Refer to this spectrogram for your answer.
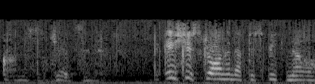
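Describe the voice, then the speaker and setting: A woman's voice: mid-range voice, expressive, normal speed, natural voice. An actress playing a worried, genteel mother in a 1940s radio serial, dramatic and earnest. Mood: anxious, urgent. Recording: noisy, crackling old 1940s radio recording.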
